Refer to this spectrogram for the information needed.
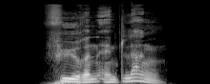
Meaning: first-person plural subjunctive II of entlangfahren
- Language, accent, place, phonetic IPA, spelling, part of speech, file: German, Germany, Berlin, [ˌfyːʁən ɛntˈlaŋ], führen entlang, verb, De-führen entlang.ogg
